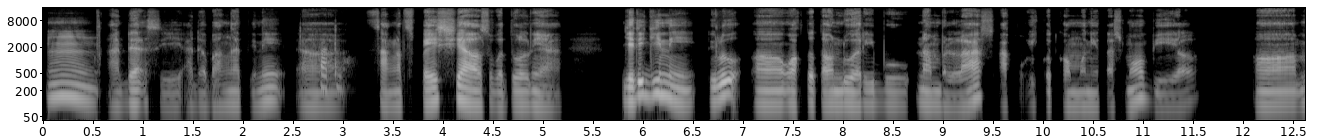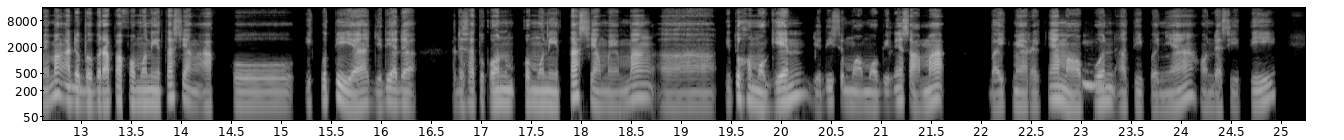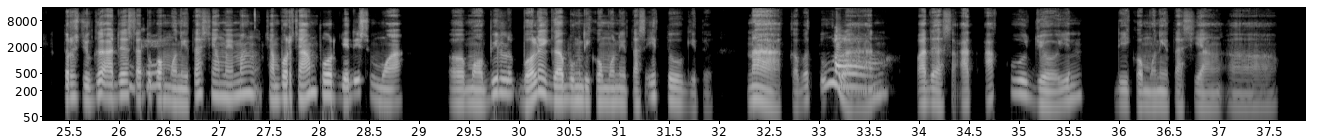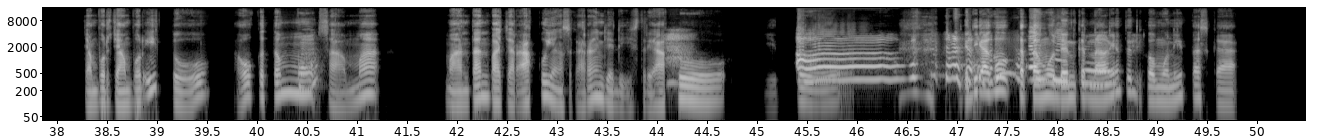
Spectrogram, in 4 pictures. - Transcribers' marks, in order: in English: "join"; drawn out: "Oh!"; chuckle
- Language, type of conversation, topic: Indonesian, podcast, Apa pengalaman paling berkesan yang pernah kamu alami terkait hobimu?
